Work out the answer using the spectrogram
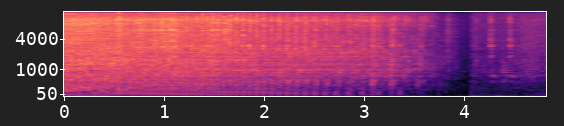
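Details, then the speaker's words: Troy-Bilt/MTD snowblower with a Tecumseh single-cylinder engine, after cleaning a gunked carburetor bowl and a dirty gas tank: fires evenly at a fast, steady beat, then dies away; now running okay. "there it is guys the main problem with this was just the carburetor bolo was totally gunk up and dirty and the gas tank was dirty but now it seems to be working okay"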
